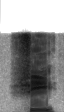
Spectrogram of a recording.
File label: "Sii", Sanskrit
